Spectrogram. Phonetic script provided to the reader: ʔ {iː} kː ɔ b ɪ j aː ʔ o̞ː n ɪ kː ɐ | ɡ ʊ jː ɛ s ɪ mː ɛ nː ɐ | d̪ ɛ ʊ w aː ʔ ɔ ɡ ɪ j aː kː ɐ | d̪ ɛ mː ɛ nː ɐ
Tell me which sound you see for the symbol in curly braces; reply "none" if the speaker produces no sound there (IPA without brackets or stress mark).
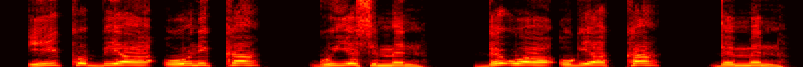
iː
